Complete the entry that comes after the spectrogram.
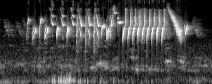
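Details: Goldfinch in full song: quick, bubbling sequences of high chirps, one run of evenly repeated notes, ending with a sliding downward buzzy slur, all bright and metallic.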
